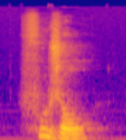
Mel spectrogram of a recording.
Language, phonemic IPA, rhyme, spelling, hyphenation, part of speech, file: Dutch, /ˈfu.zəl/, -uzəl, foezel, foe‧zel, noun, Nl-foezel.ogg
- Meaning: inferior jenever, containing fusel oils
